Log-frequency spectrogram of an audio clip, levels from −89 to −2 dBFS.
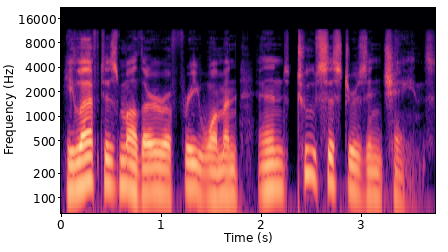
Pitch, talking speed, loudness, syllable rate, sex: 115 Hz, 190 wpm, -18 LUFS, 4.4 syllables/s, male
